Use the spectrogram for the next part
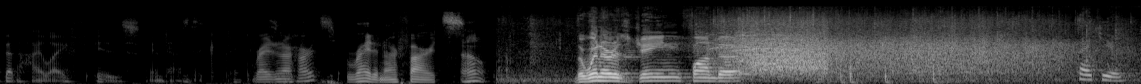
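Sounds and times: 
speech: 0:00.0 - 0:07.7, 0:10.8 - 0:11.3
audience applause at awards ceremony: 0:07.0 - 0:11.3.

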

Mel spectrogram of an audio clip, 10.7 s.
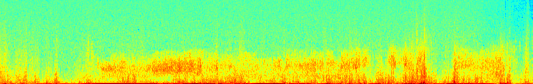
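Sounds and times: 
low rumble with whooshing in data audification: 0:00.0 - 0:10.6.

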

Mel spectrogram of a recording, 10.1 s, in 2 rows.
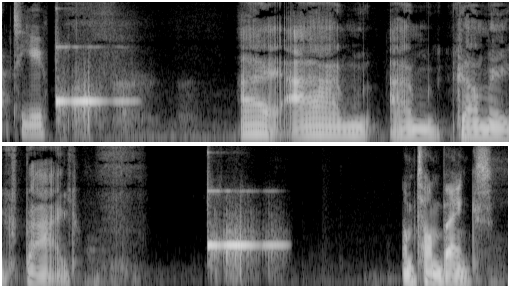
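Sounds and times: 
speech: 0:00.1 - 0:01.0, 0:02.4 - 0:05.9, 0:09.1 - 0:10.0
recording prompt beep: 0:00.5 - 0:01.4, 0:07.1 - 0:08.0.

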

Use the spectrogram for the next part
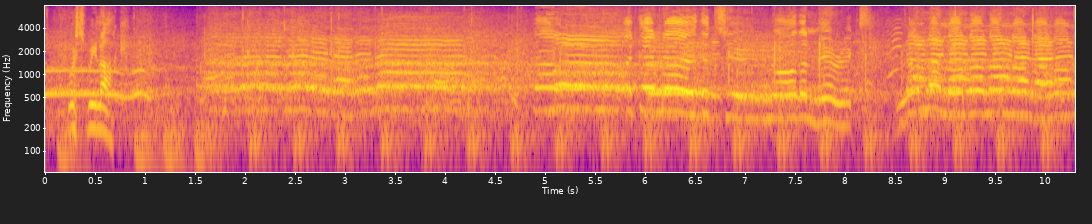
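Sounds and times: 
football crowd chanting and shouting: 0:00.0 - 0:10.3
football crowd rhythmic clapping: 0:00.0 - 0:10.3
speech: 0:00.2 - 0:01.0, 0:06.7 - 0:10.3.

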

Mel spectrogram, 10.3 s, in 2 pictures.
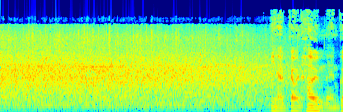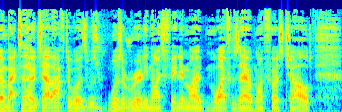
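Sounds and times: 
standing crowd applauding at cricket match: 0:00.0 - 0:04.9
speech: 0:04.0 - 0:10.2.

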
